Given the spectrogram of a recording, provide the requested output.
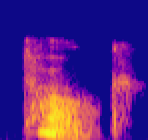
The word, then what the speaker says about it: talk: 세일 이렇게 발음이 했습니다 세 번째는 Al 다음에 k가 오거나 Al 다음에 F Al 다음에 m이 오는 경우에 이때 엘 발음이 나지 않아요 그래서 걷다 work 말하다 talk 절반 have 송아지 cap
